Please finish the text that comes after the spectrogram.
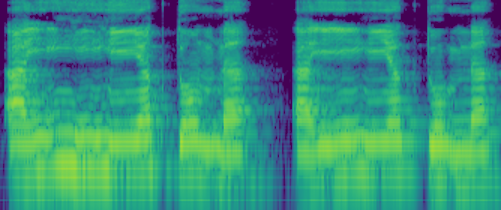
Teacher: حمزہ کو یا کے ساتھ ملائیں گے، نون نہیں پڑھا جاتا، نون ساکنہ ہے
